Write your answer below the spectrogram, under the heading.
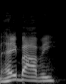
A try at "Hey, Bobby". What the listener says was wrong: Oh, you're saying it too fast. Hey, Bobby.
